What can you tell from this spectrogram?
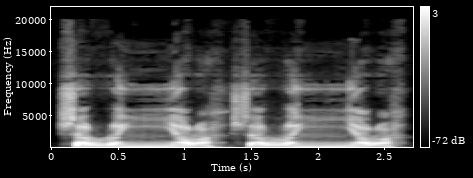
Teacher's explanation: را پر 2 زبر کی تنوین ہے تو پر پڑھیں گے را کو، اور اس کے بعد یا ہے تو ادغام یرملون ہوگا اور یہاں غنہ ہوگا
